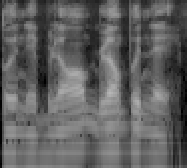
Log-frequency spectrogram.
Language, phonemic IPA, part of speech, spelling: French, /bɔ.nɛ blɑ̃ | blɑ̃ bɔ.nɛ/, phrase, bonnet blanc, blanc bonnet
- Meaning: tomayto, tomahto; same difference; six of one, half a dozen of the other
